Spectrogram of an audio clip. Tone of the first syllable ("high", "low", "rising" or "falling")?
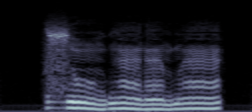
falling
